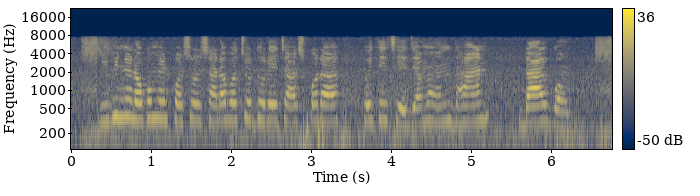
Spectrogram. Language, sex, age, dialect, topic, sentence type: Bengali, female, 18-24, Western, agriculture, statement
